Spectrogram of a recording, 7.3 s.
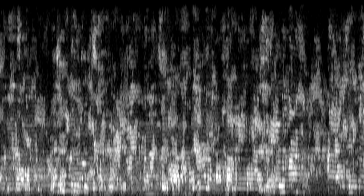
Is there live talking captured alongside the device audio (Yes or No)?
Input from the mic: No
